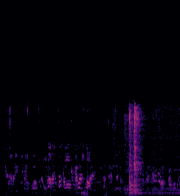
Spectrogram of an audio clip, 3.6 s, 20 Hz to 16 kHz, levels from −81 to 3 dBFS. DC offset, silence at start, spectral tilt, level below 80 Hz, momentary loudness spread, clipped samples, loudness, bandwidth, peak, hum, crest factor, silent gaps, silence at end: under 0.1%; 0.1 s; 1 dB/octave; under -90 dBFS; 17 LU; under 0.1%; -46 LUFS; 8.2 kHz; -22 dBFS; none; 26 dB; none; 0 s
